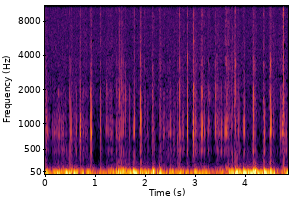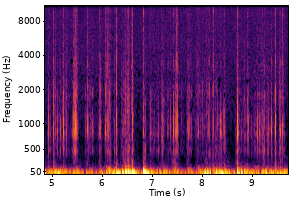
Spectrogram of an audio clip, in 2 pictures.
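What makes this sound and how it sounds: A thin orange stick rapidly taps and scratches the side of a Zoom H5 XY microphone capsule, a small chrome metal body with mesh grilles. The result is a dense, continuous patter of short, dry clicks and scrapes with a heavy low thump underneath.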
